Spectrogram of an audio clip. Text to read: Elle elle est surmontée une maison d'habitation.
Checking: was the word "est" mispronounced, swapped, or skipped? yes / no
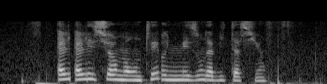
no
